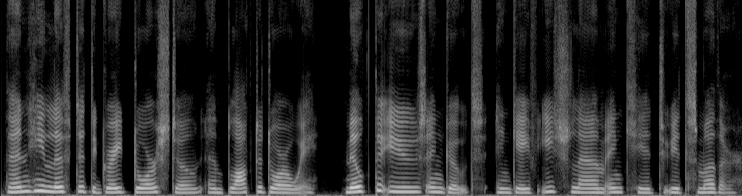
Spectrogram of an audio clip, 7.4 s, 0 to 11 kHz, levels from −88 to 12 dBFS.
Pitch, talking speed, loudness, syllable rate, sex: 235 Hz, 195 wpm, -20 LUFS, 4.4 syllables/s, female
